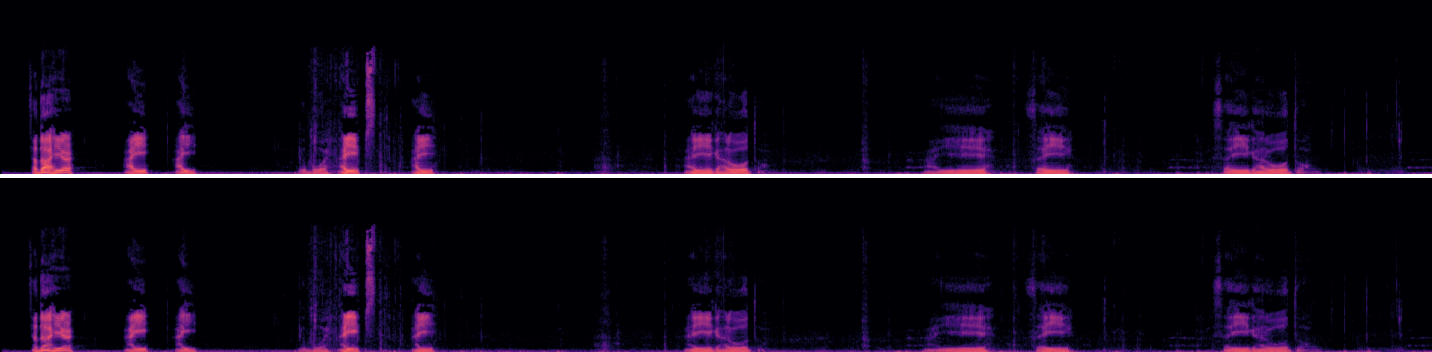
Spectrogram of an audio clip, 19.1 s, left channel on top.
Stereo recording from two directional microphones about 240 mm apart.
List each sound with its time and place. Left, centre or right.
0.4 s a man's voice: centre
4.3 s speech: left
8.8 s speech: centre
12.4 s speech: centre
13.7 s a sound: centre
16.2 s speech: centre
17.9 s a sound: centre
